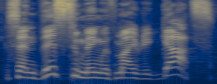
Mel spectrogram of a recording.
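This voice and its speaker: An actor playing a gallant, fatalistic prince ally in a stagey 1930s space radio serial style. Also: male voice, fairly high pitch, sing-song, measured pace, heavy background noise. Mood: urgent, hearty.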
